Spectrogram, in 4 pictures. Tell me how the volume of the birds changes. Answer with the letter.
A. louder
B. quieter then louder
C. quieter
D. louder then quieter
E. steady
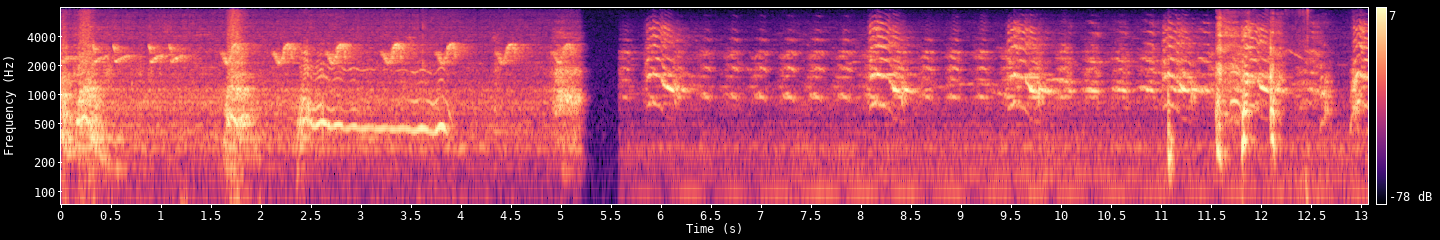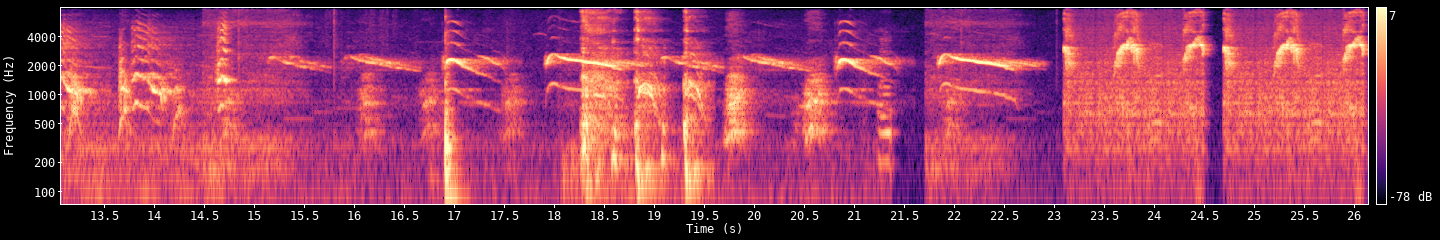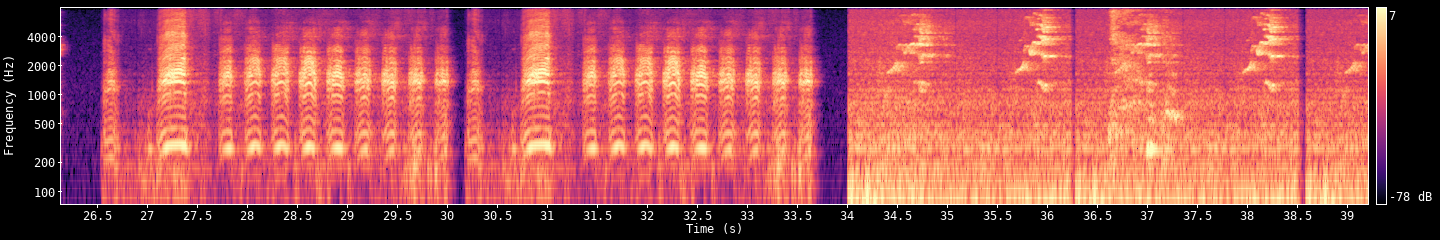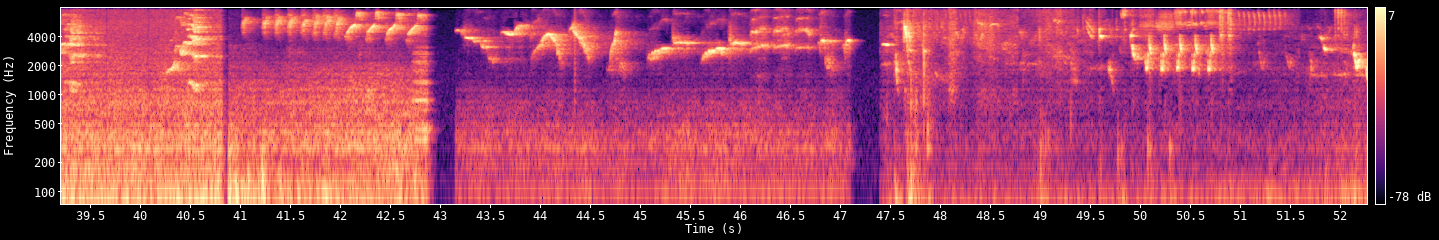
A.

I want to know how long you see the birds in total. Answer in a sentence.
The birds can be heard for 52 seconds in total.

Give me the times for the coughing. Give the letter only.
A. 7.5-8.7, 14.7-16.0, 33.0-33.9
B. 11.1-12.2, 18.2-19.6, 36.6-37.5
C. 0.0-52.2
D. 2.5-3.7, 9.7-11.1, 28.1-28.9
B.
